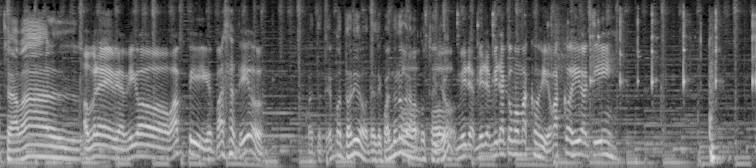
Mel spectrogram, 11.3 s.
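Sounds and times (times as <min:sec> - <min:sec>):
speech: 0:00.1 - 0:09.6
coffee cup clinking: 0:06.5 - 0:08.0, 0:08.8 - 0:11.3.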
